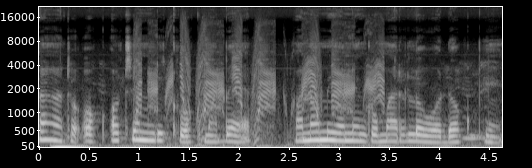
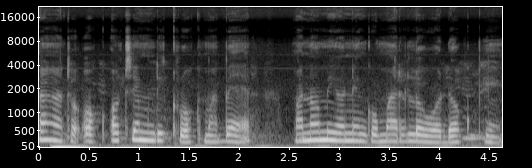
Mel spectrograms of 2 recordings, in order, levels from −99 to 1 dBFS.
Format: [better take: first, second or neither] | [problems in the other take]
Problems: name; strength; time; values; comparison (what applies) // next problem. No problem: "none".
second | background sound (Scratching (performance technique)); 13 dB below the speech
